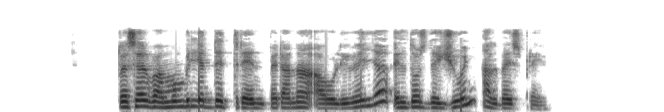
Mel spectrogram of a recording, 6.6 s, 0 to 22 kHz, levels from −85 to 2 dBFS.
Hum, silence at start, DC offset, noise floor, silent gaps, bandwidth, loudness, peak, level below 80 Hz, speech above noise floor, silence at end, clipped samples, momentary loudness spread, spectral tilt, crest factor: none; 1.2 s; under 0.1%; under -90 dBFS; none; 7.8 kHz; -16 LUFS; -2 dBFS; -54 dBFS; over 74 dB; 1.2 s; under 0.1%; 6 LU; -4 dB/octave; 16 dB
